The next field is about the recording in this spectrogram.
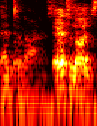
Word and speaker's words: Antoninus: The original version included a scene where Crassus and Antoninus, fucking super weird to pronounce that name. – Antoninus, thank you.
